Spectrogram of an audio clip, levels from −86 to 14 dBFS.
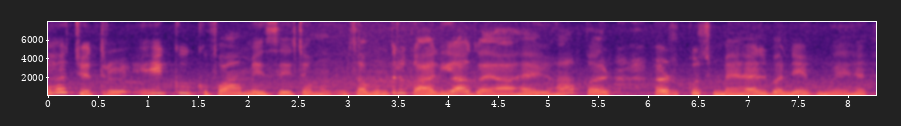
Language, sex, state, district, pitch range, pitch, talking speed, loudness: Hindi, female, Rajasthan, Nagaur, 240-295 Hz, 260 Hz, 130 wpm, -16 LUFS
